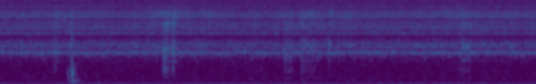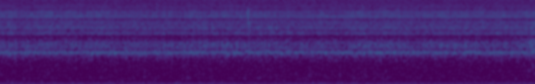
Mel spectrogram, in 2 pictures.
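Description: Near silence: a faint steady hiss with a thin high whine, broken by one soft click about a second in and a couple of fainter handling sounds.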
